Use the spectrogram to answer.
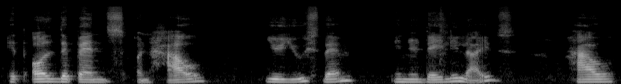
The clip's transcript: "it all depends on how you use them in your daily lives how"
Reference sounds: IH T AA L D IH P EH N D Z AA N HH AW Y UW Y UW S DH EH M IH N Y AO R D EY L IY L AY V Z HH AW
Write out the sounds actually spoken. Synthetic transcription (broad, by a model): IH T AA L D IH P EH N D S AA N HH AW Y UW Y UW S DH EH M IH N Y AO R D EY L IY L AY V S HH AW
